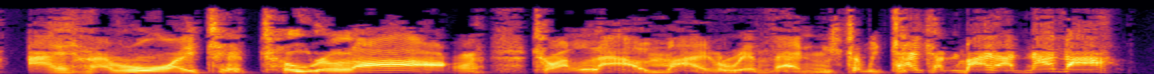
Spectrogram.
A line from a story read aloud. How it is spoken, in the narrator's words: it hissed, ending on a high-pitched yowl that still had something of the cat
